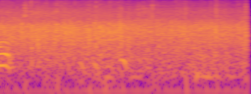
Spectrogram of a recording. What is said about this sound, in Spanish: No, aquí todo el mundo aplaudiendo.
